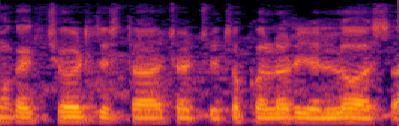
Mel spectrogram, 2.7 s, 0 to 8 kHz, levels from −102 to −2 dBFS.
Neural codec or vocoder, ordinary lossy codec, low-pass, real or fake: none; none; 7.2 kHz; real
